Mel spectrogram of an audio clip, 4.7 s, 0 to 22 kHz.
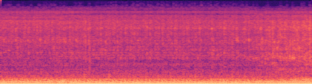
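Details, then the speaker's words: Cadillac 390 V8 with glitter found in the oil, after carb swap from 4GC to Edelbrock: steady, even idle with no knocks or ticks, audible exhaust leak; oil pressure about 20 psi at about 160. "I don't know I don't hear anything concerning that doesn't mean there's not it's got an exhaust Le which you can hear"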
